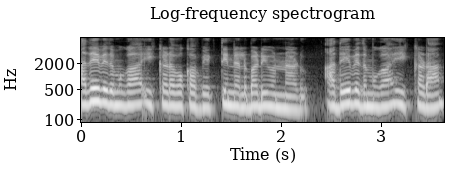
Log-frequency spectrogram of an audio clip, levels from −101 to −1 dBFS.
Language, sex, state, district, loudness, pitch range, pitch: Telugu, female, Andhra Pradesh, Srikakulam, -17 LUFS, 200-225 Hz, 210 Hz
